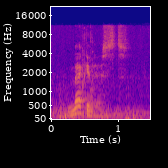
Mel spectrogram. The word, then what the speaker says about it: mechanist: The trophy, it was spelled with an E, so it's not like a machinist, but it was a more of a mechanic, a mechanist. It's an interesting way of saying it, actually.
